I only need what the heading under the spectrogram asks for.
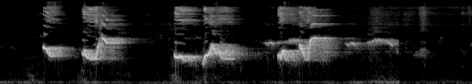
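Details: Hooded pitohui singing vigorously, three loud phrases, each a harsh noisy burst that runs into a clear whistled note stepping upward, with short pauses between phrases.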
